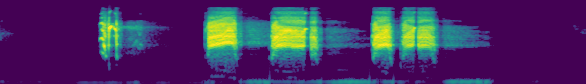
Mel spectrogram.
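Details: Calling black francolin: a short scratchy note followed by two loud, grating doubled phrases, over a low steady hum.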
